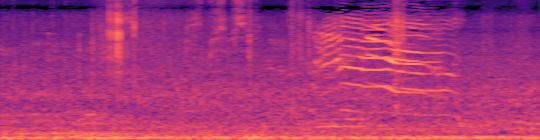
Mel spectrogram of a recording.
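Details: Hungry stray cat living on the street, one of a homeless black cat and his friend, giving a single bright wavering meow midway after low background rumble and faint clicks.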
